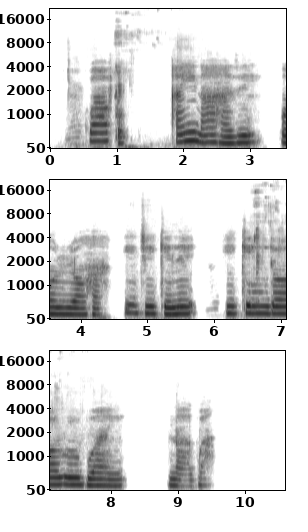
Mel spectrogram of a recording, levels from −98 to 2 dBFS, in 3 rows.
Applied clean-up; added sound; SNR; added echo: neural mask model Resemble Enhance denoiser.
